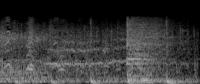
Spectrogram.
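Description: Cartoon sound effect for a cloud of dust kicked up by a character speeding off: a noisy rush that fades toward the end, over background music.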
